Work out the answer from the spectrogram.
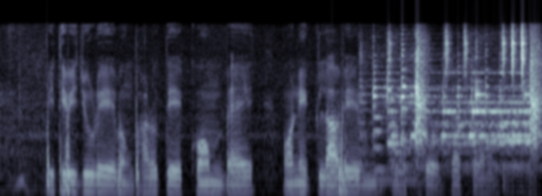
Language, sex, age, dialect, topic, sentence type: Bengali, male, 18-24, Standard Colloquial, agriculture, statement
